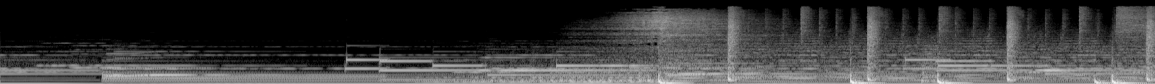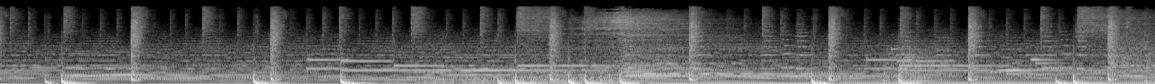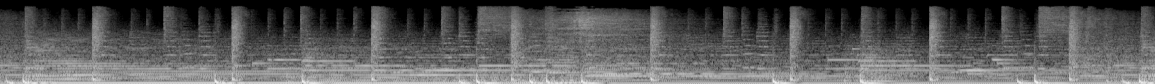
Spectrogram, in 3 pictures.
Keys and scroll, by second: 19.9 ctrl+c, 22.4 b.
